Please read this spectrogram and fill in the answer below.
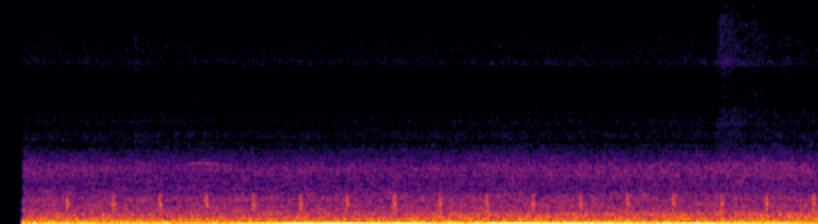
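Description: Truck's diesel engine running, heard from inside the cab: a steady low drone that grows a little stronger after about two seconds. A light regular ticking runs through it, about three ticks a second.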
